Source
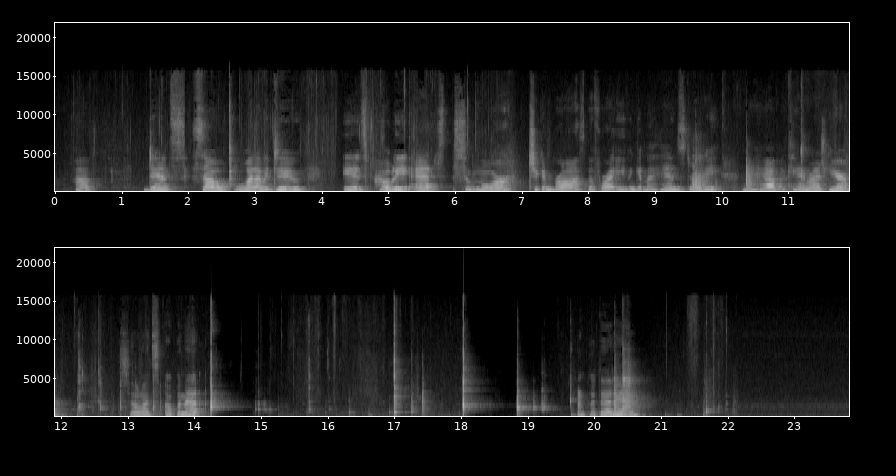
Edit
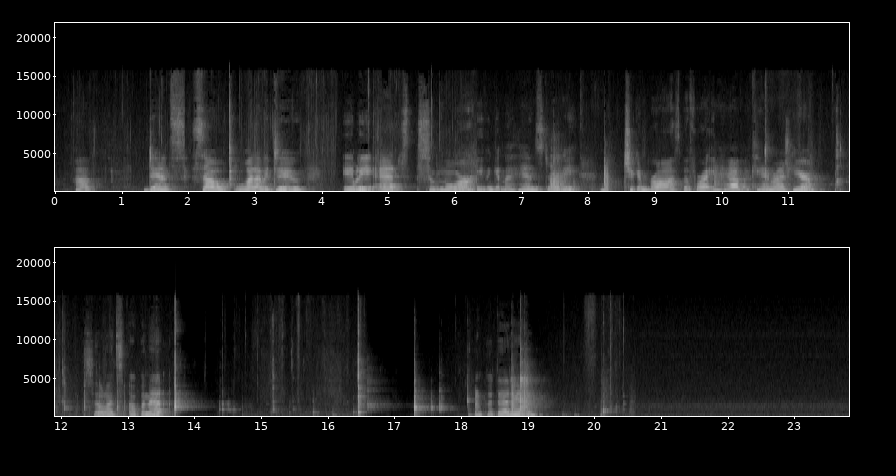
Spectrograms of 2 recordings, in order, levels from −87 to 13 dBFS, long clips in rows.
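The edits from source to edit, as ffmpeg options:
-filter_complex "[0:a]asplit=6[a][b][c][d][e][f];[a]atrim=end=4.472[g];[b]atrim=start=5.008:end=6.872[h];[c]atrim=start=8.458:end=10.432[i];[d]atrim=start=6.868:end=8.462[j];[e]atrim=start=10.428:end=17.132[k];[f]atrim=start=18.128[l];[g][h]acrossfade=d=0.004:c1=hsin:c2=hsin[m];[m][i]acrossfade=d=0.004:c1=hsin:c2=hsin[n];[n][j]acrossfade=d=0.004:c1=hsin:c2=hsin[o];[o][k]acrossfade=d=0.004:c1=hsin:c2=hsin[p];[p][l]acrossfade=d=0.004:c1=hsin:c2=hsin"

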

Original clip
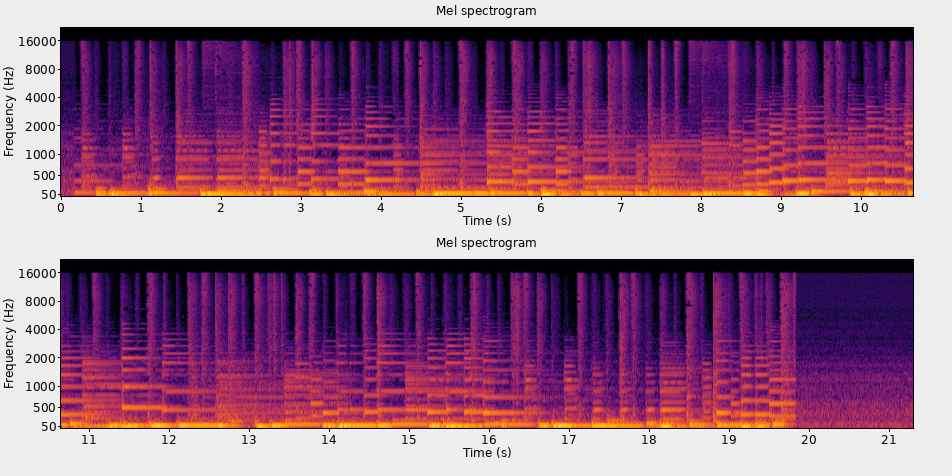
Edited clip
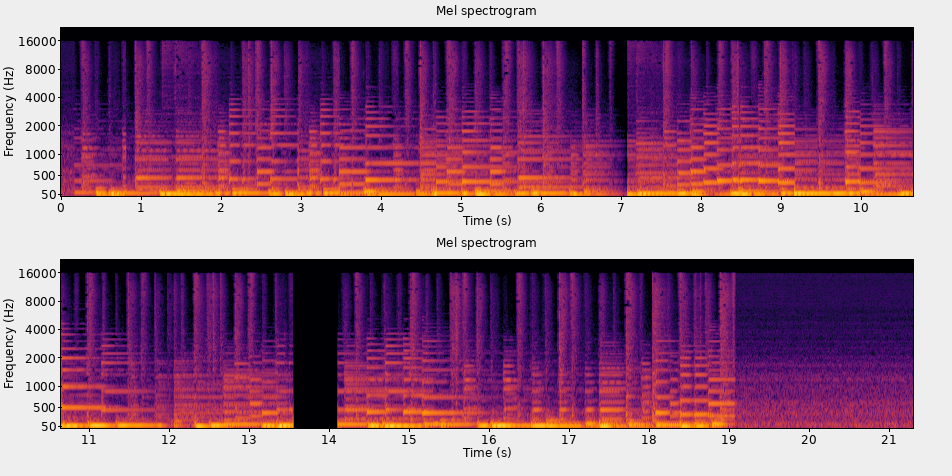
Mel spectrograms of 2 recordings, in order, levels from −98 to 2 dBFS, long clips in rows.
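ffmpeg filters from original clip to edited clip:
-filter_complex "[0:a]asplit=12[a][b][c][d][e][f][g][h][i][j][k][l];[a]atrim=end=0.812[m];[b]atrim=start=1.318:end=3.482[n];[c]atrim=start=2.338:end=2.852[o];[d]atrim=start=3.478:end=4.692[p];[e]atrim=start=5.508:end=7.9,asetpts=PTS-STARTPTS,afade=t=out:st=1.492:d=0.9[q];[f]atrim=start=7.9:end=9.292,asetpts=PTS-STARTPTS,afade=t=in:d=0.004:c=hsin[r];[g]atrim=start=10.048:end=10.752[s];[h]atrim=start=4.688:end=5.512[t];[i]atrim=start=10.748:end=12.82,asetpts=PTS-STARTPTS,afade=t=out:st=0.972:d=1.1:c=qsin:silence=0.0794328[u];[j]atrim=start=12.82:end=14.31,asetpts=PTS-STARTPTS,afade=t=in:d=0.004:c=hsin:silence=0.0794328,afade=t=out:st=1.486:d=0.004:c=hsin[v];[k]atrim=start=14.31:end=14.87,asetpts=PTS-STARTPTS,volume=0[w];[l]atrim=start=14.87,asetpts=PTS-STARTPTS,afade=t=in:d=0.004:c=hsin[x];[m][n]acrossfade=d=0.004:c1=hsin:c2=hsin[y];[y][o]acrossfade=d=0.004:c1=hsin:c2=hsin[z];[z][p]acrossfade=d=0.004:c1=hsin:c2=hsin[aa];[q][r]concat=n=2:v=0:a=1[ab];[aa][ab]acrossfade=d=0.004:c1=hsin:c2=hsin[ac];[ac][s]acrossfade=d=0.004:c1=hsin:c2=hsin[ad];[ad][t]acrossfade=d=0.004:c1=hsin:c2=hsin[ae];[u][v][w][x]concat=n=4:v=0:a=1[af];[ae][af]acrossfade=d=0.004:c1=hsin:c2=hsin"

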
